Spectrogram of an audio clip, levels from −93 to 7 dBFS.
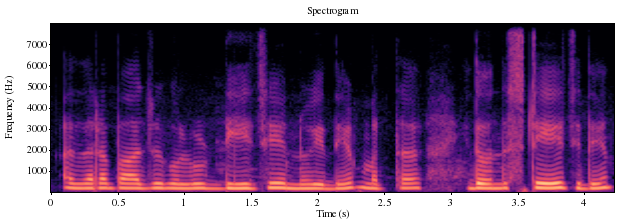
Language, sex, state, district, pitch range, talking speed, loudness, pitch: Kannada, female, Karnataka, Bidar, 200-215 Hz, 140 wpm, -16 LUFS, 210 Hz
